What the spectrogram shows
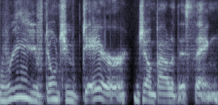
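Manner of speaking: angry, play-acted voice. Comparing two versions of a scene, the speaker acts out Shepard's line: mock-angry Shepard line. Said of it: "Shepard's pissed".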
